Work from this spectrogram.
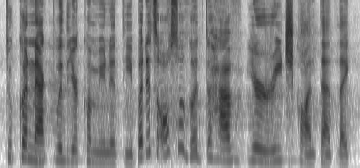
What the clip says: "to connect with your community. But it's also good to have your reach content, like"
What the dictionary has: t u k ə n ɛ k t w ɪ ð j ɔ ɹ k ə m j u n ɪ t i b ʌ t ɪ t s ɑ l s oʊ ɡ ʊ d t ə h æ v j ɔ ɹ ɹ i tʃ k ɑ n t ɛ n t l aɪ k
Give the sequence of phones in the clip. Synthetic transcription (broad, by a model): t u k ə n ɛ k t w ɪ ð j ɔ ɹ k ə m j u n ɪ t i b ʌ t ɪ t s ɑ l s oʊ ɡ ʊ d t ə h æ v j ɔ ɹ ɹ i tʃ k ɑ n t ɛ n t l aɪ k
